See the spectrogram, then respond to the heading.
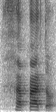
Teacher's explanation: Es una interdental, la lengua se coloca entre los dientes, por eso se llama interdental, está entre los dientes.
